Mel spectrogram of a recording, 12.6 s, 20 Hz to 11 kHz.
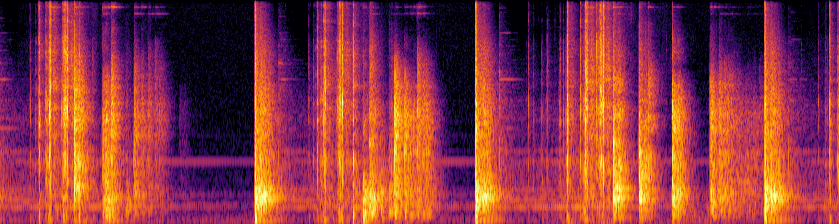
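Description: M1903A3 Springfield bolt-action rifle firing .30-06 ball from its magazine: three sharp shots about three to four seconds apart. Between the shots come quick clacks of the bolt being worked to feed the next round from the magazine.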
